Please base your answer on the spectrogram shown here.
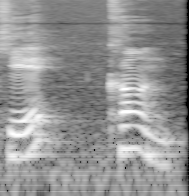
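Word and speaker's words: けっこん: Não, você não vai ler ke, tsu, kon. Não. Você vai ler ke, kon. Mesmo que seja tsu, isso daqui, nesse momento ele significa a duplicação, né, da primeira letra da próxima sílaba. Então é outro K. Então é kekon, que ele serve para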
